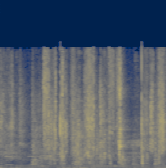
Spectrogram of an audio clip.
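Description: Soft background music, with the rustle and small taps of a cardstock flap in a chipboard scrapbook being lifted and folded over by hand.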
